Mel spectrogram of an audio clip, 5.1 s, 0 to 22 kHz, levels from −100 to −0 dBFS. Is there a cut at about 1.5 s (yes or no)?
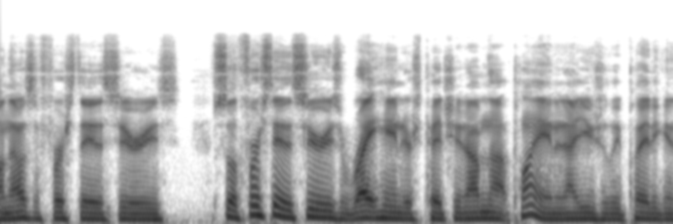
yes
